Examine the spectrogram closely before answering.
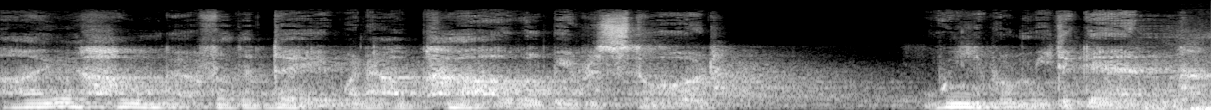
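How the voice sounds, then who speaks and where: A man puts on a character voice at a medium pitch. Strong echo surrounds it. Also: moderate pace. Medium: machinima. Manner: solemn, commanding.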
